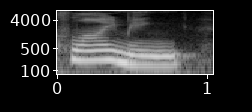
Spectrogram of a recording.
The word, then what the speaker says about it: climbing: And climbing بی تلفظ نمیشه. نمیگم climbing. البته شما گفتین من اشتباهات رو نگم. ولی من میگم که بیشتر بهشون آگاه بشین. ما بی رو نمیخونیم. میگیم climbing. Climbing menacing hills.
